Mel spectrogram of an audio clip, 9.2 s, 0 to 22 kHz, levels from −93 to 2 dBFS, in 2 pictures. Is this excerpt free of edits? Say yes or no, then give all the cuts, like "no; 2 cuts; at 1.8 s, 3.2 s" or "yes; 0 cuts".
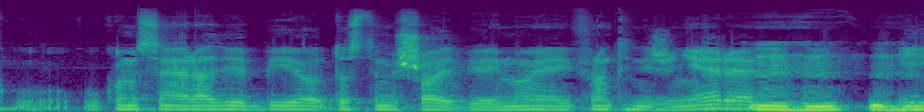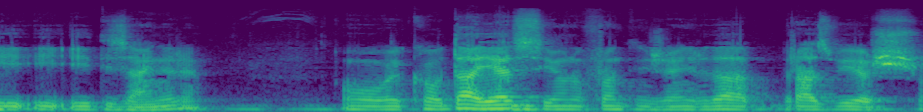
yes; 0 cuts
